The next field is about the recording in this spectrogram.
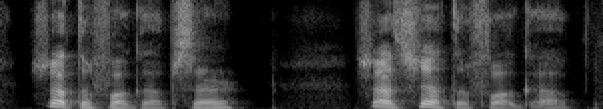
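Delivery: very soft, quiet, calm, relaxed, unbothered tone. Reacting to a video while keeping calm to lead by example: relaxed tone. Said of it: "in a relaxed tone".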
